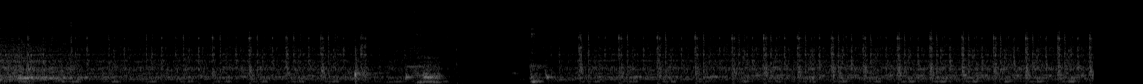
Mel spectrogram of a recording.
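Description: A sewing machine runs steadily, stitching around the edge of a fabric circle for a jewelry organizer pouch, its motor whirring with a rapid needle rhythm, briefly pausing midway before resuming at an even pace.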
